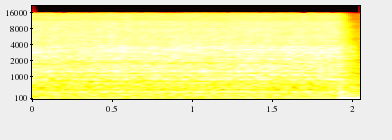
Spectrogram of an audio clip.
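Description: Water from a single-lever kitchen faucet running steadily onto dishes in a stainless steel sink as they are rinsed by hand. The flow cuts off suddenly at the very end as the lever is shut.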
